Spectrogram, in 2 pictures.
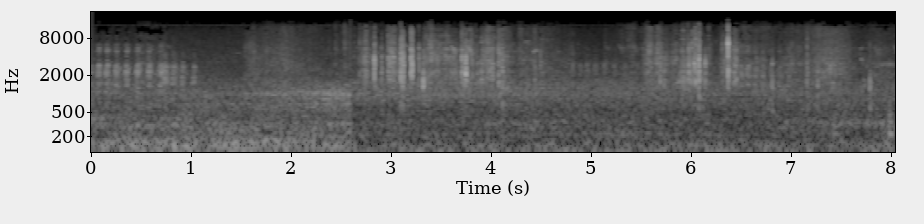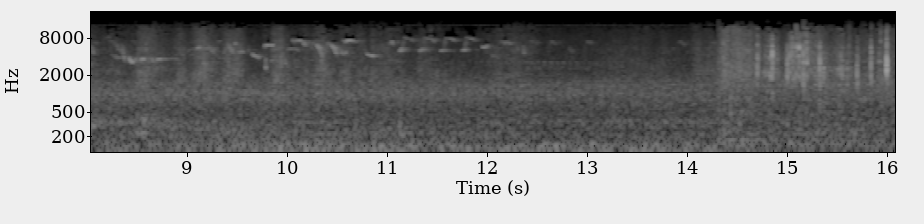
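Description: Crows cawing outside in several clusters of harsh calls, about three seconds in, around six seconds and again near the end, over a steady low rumble.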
